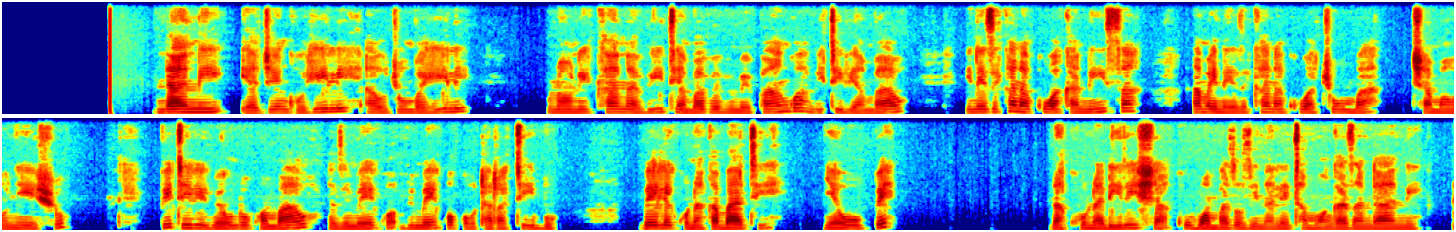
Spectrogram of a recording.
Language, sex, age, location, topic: Swahili, female, 25-35, Nairobi, education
